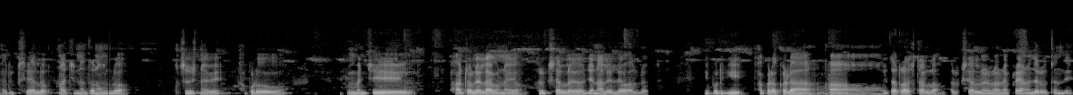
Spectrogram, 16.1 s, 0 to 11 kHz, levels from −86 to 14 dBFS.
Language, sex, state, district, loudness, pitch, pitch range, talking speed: Telugu, male, Andhra Pradesh, Anantapur, -27 LUFS, 90 Hz, 85-95 Hz, 105 wpm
